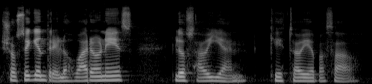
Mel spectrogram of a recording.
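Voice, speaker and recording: A woman's voice: on the low side, moderate pace. A young woman with an Argentine accent, a podcast guest candidly telling her own story in casual talk full of fillers. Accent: Argentine Spanish. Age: young adult. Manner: casual, lots of fillers, animated retelling.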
